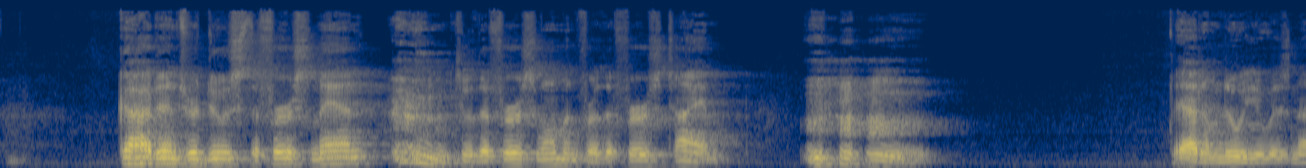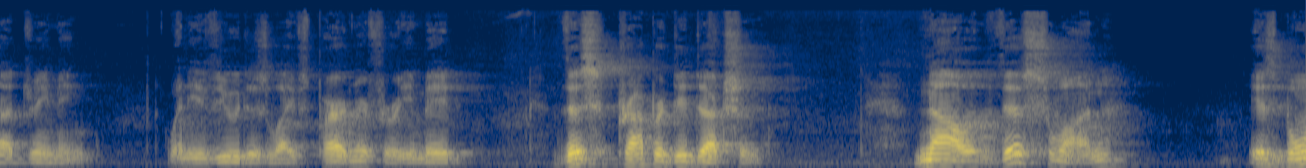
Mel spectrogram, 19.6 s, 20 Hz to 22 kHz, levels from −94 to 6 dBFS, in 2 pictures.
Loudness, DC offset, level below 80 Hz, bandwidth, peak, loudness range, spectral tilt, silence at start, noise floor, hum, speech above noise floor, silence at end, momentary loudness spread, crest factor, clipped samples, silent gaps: -21 LUFS; under 0.1%; -76 dBFS; 16.5 kHz; -2 dBFS; 7 LU; -6 dB/octave; 0.9 s; -72 dBFS; none; 51 dB; 0 s; 13 LU; 20 dB; under 0.1%; none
